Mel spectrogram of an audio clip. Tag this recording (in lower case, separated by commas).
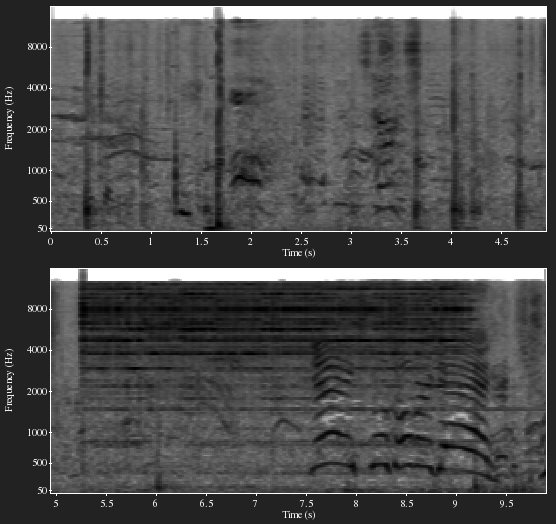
speech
